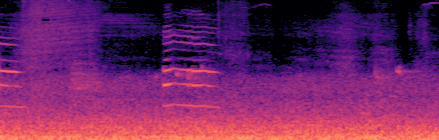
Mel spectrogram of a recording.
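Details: Tabby stray cat in a park, waiting for food: one short, clear, slightly rising meow with bright overtones, preceded by a faint mew, all over a steady low rumble of outdoor noise.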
